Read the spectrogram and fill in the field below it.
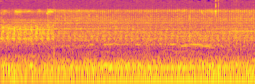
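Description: A tractor engine runs steadily in a net house field, a continuous low rumbling drone with no pauses, heard on its own at moderate distance.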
